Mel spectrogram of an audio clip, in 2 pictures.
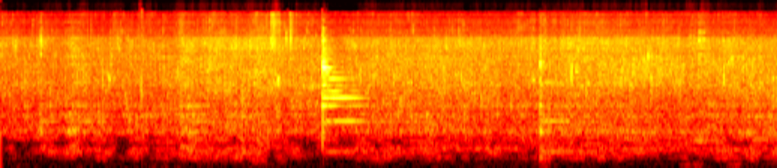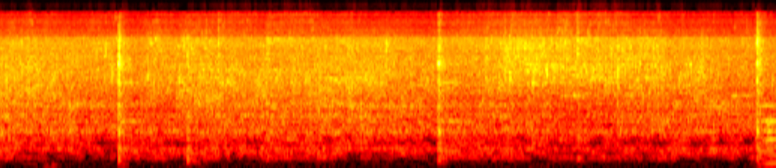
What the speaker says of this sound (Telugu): వంకాయ అయితే మంచిగా ఇట్లా ఫ్రై అవుతుంది కదా, ఒకసారి మనమంతా కలుపుకోవాలి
